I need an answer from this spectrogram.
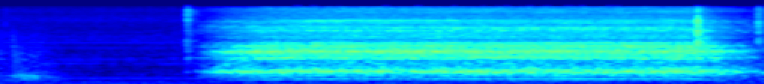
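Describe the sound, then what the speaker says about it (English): A craft heat tool roars on steadily as it blows hot air over damp dahlia petals, switching on abruptly after a quiet moment and holding a loud, even whoosh to the end. "use my heat tool"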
